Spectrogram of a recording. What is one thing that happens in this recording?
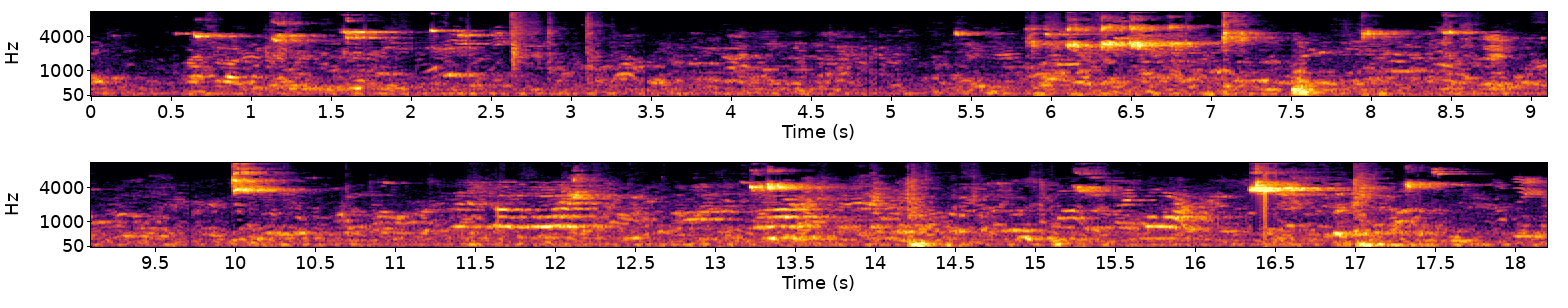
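Basketball shoes squeak sharply on a hardwood court.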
